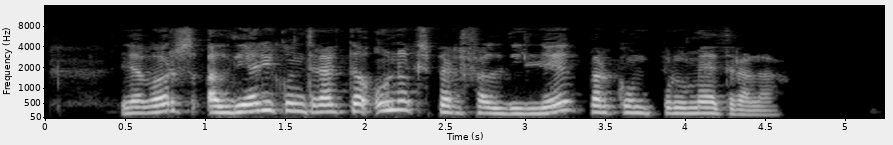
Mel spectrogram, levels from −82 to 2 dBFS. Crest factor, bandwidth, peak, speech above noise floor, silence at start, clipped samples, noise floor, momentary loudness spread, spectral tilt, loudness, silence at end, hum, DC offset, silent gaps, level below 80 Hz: 18 dB; 8 kHz; -2 dBFS; 72 dB; 0.5 s; under 0.1%; -89 dBFS; 8 LU; -7 dB/octave; -18 LUFS; 0.65 s; none; under 0.1%; none; -64 dBFS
